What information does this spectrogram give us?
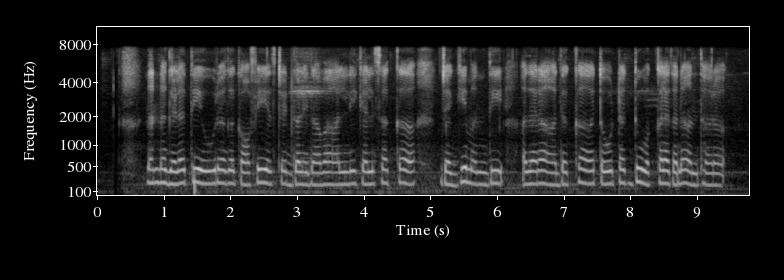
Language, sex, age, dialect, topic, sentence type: Kannada, female, 25-30, Central, agriculture, statement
